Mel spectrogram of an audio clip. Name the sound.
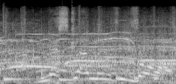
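crowd applause and cheering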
